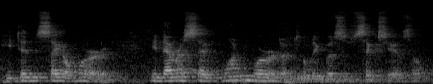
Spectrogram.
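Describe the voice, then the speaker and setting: Woman, 90s, lively casual storyteller with a low-set voice, recorded from far off with noticeable noise. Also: moderate pace. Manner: animated, anecdotal, given to laughing. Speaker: guest of honour sharing family memories. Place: echoing room at a family gathering. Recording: very echoey room, distant mic, noisy.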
